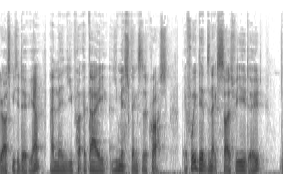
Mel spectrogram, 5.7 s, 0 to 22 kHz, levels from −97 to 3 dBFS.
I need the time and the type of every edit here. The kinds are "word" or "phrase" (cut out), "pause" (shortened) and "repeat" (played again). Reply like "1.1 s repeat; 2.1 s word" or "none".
0.9 s pause; 2.2 s word; 2.6 s phrase; 3.5 s pause; 4.1 s phrase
